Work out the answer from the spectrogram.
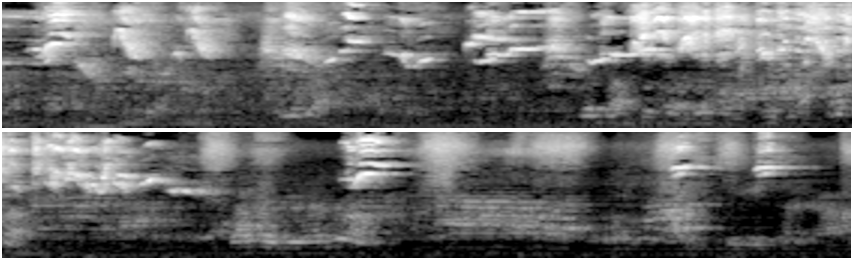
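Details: Caged Oriental magpie-robin (kacer) on a training perch, calmly delivering its repertoire of learned filler phrases: rapid, varied high whistles and chattering bursts in quick sequences, with short pauses, faint voices in the background.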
